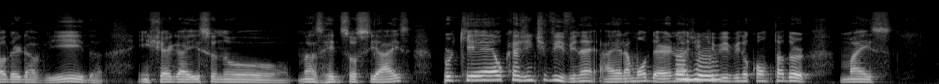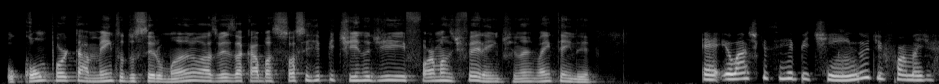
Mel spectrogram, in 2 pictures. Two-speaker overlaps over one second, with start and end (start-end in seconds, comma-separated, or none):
none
